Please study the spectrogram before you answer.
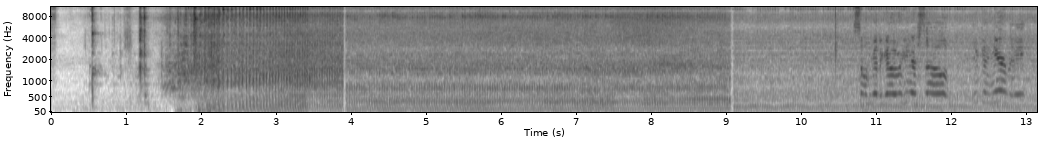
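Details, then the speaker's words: Generator starting after pull cord replacement, not cranked in about 3 years, on three-year-old gas treated with stabilizer: catches after a few pulls and settles into a steady, even run with no misses or surging; normal running. "the generator is running i want to run until it runs out of gas"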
